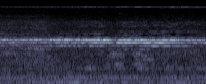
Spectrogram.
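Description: Hot air rework gun blowing over a laptop motherboard, its blower giving a steady high-pitched whine.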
